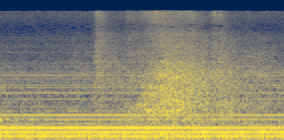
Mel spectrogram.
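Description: Room tone: a steady electrical hum of several even, unchanging tones, with a faint soft hiss about a second in.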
